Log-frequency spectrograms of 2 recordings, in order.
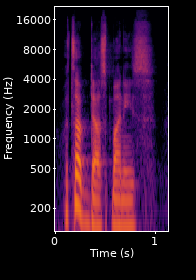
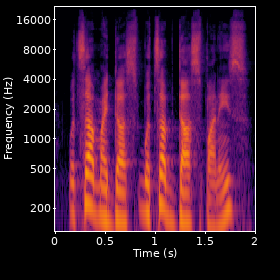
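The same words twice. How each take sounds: First: Said in the usual way. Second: Louder, hyped host greeting; trying out a louder intro greeting; podcast intro greeting. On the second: Shown as a demonstration. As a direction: greet the fans like opening a show. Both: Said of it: "call you guys dust bunnies".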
